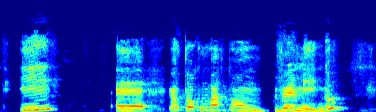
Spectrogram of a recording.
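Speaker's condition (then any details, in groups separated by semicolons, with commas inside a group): Cerebral palsy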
